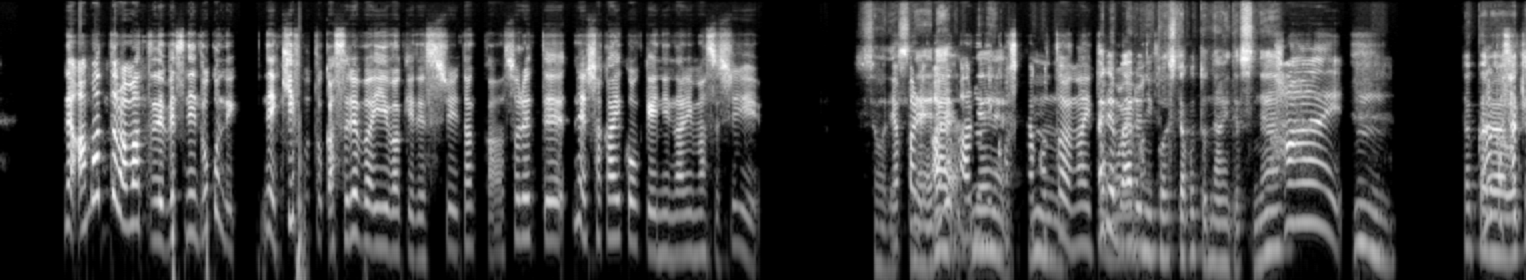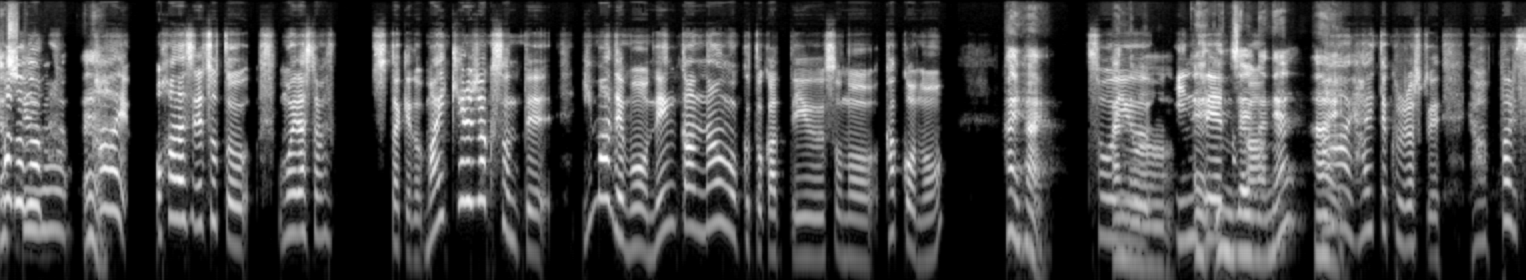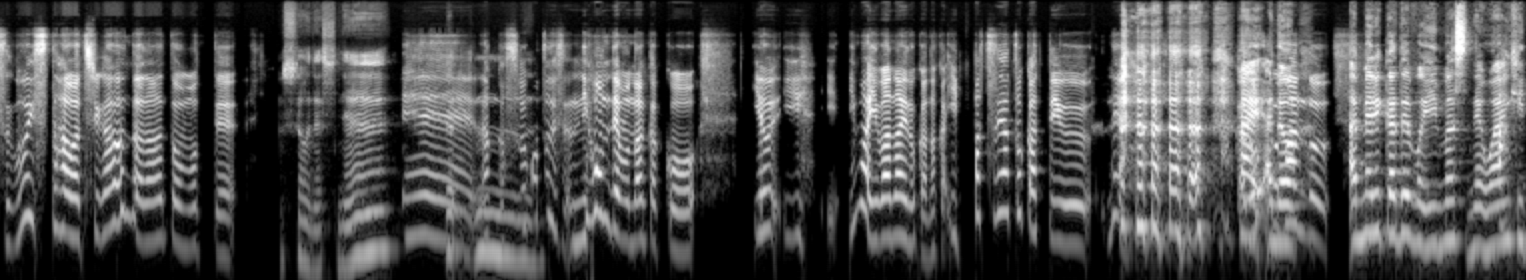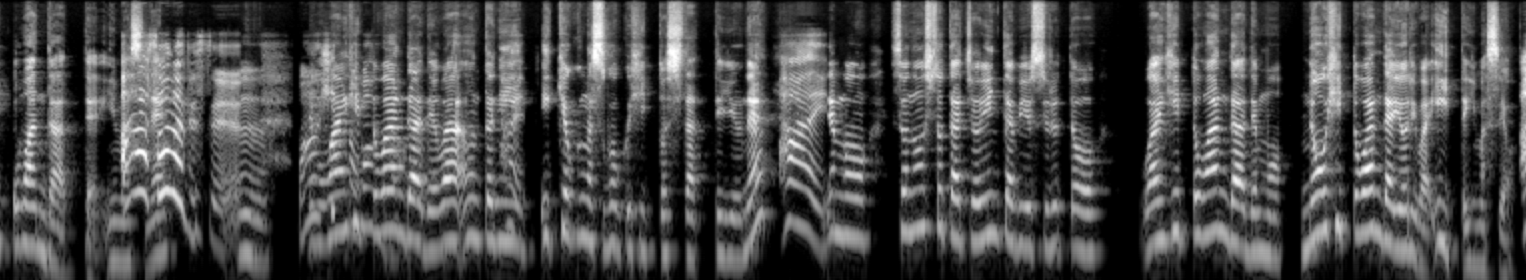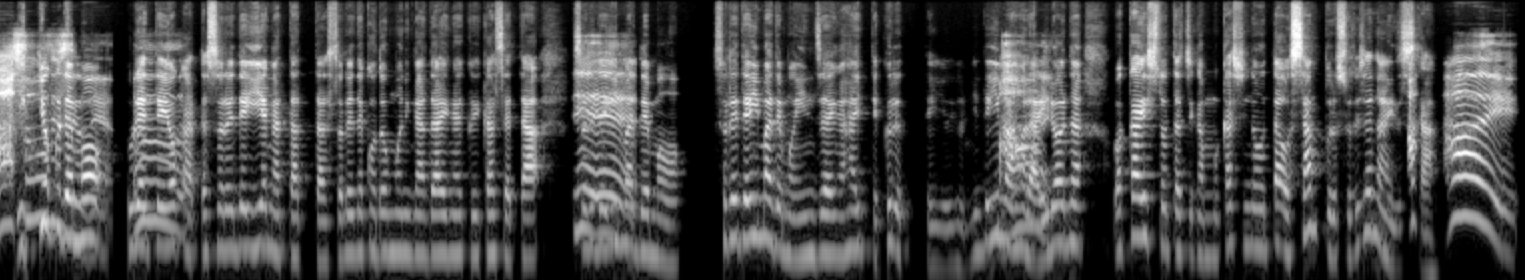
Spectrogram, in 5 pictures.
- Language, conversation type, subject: Japanese, unstructured, 将来の目標は何ですか？
- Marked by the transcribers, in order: other background noise; laugh; in English: "ワンヒットワンダー"; in English: "ワンヒットワンダー"; in English: "ワンヒットワンダー"; in English: "ワンヒットワンダー"; in English: "ノーヒットワンダー"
